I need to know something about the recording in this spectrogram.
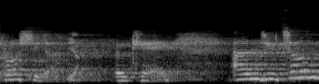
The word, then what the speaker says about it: Procida: one in the Bay of Naples, which is pronounced Procida. Procida.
